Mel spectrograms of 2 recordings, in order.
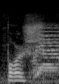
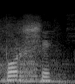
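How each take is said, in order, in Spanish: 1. El nombre se pronuncia de una forma no alemana. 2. El nombre se pronuncia a la manera alemana. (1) "no es Porsche" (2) "la pronunciación correcta en alemán es Porsche"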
